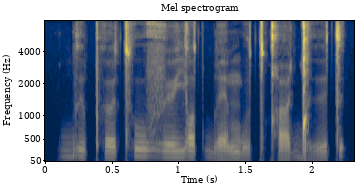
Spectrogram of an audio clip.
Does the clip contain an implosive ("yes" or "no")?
no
